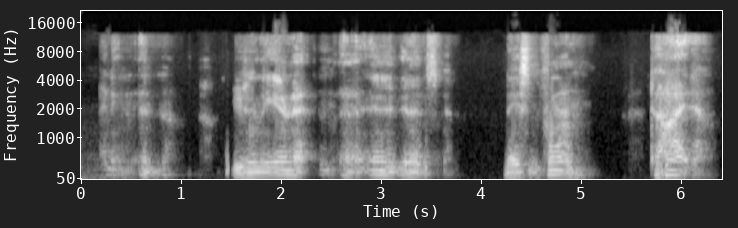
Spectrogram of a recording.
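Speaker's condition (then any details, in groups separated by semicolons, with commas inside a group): Parkinson's disease; young onset, began with finger tremor, tremors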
